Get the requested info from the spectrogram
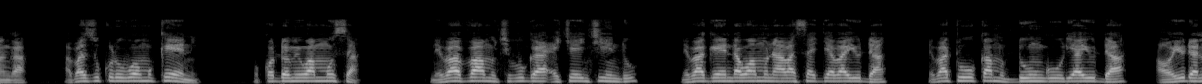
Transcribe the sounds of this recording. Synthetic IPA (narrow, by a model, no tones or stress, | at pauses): ŋɡa | a̰βazukuluβo̞ːmuke̞ːnḭ | muko̞do̞miwamːusa̰ | ne̞βavamuciβuɡaʔe̞ceɲciːndu | ne̞βaɡe̞ːndawamunaːβasaɟːaβajuda | neβatuːkamudːuːŋɡuljajuda̰ː | wojudan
